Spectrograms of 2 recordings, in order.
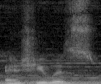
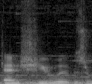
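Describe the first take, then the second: No difference in how they are said.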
